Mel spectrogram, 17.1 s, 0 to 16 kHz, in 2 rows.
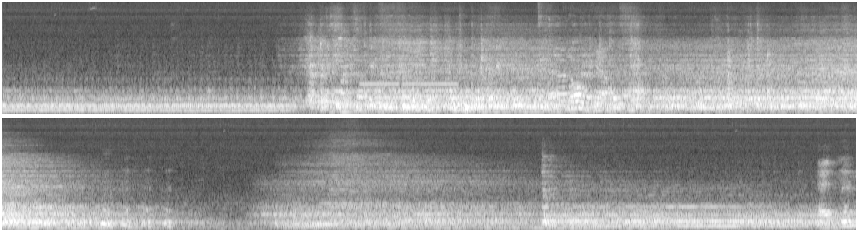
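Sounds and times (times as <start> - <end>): eerie background music: 0.0 - 10.4, 11.0 - 17.0
low drone: 0.0 - 17.0.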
